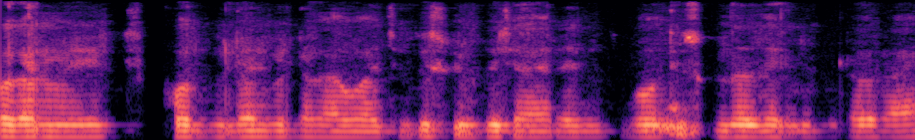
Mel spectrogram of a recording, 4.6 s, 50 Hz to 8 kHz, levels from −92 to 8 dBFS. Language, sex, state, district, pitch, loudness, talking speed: Hindi, male, Uttar Pradesh, Hamirpur, 125 Hz, -19 LUFS, 300 wpm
